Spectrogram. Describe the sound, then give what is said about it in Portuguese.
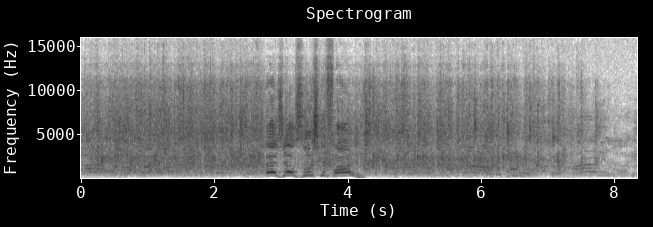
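A church audience applauds for Jesus in a steady, dense wash of clapping for about eight seconds, with a man's voice speaking briefly over it before the applause thins slightly at the end. “Você pode aplaudir se for para Jesus, ele merece.”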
